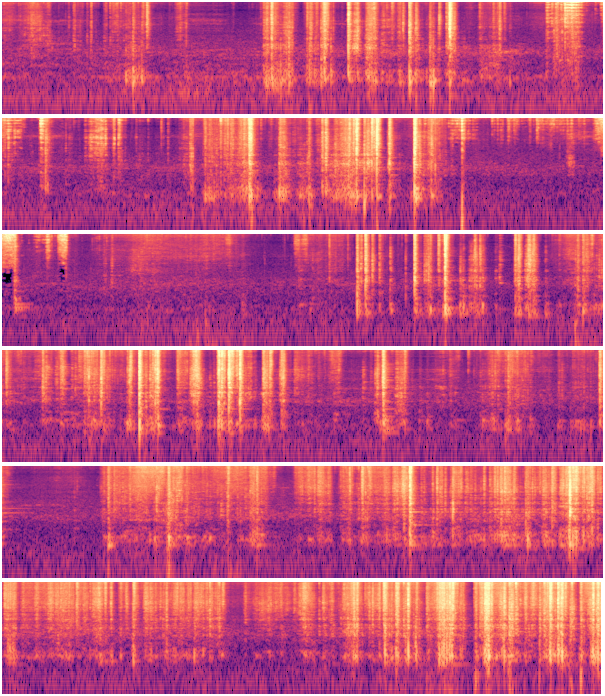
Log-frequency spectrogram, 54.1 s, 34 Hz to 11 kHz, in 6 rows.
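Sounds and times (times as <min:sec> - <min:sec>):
handling clicks and clinks: 0:08.2 - 0:11.6, 0:14.2 - 0:19.0.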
